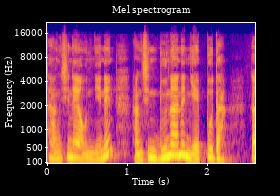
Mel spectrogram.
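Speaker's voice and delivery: ordinary delivery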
